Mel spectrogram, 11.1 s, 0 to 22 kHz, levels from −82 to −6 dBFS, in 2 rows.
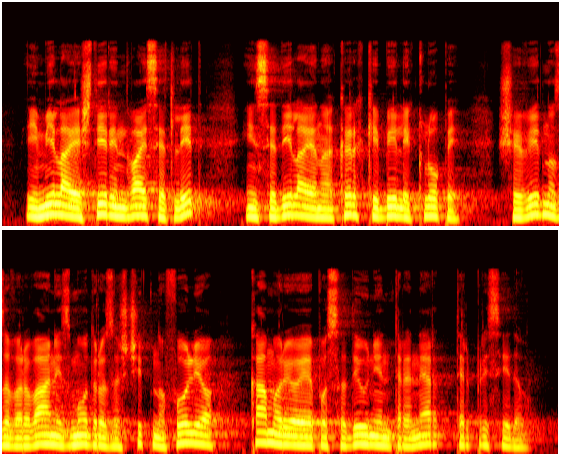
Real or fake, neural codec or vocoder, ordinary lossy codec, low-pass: real; none; none; none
